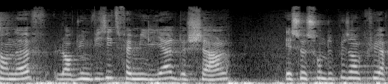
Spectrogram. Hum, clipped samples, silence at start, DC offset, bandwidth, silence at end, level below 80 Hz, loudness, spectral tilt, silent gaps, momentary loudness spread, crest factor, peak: none; 0.3%; 0 s; under 0.1%; 16.5 kHz; 0 s; -14 dBFS; -13 LUFS; -4 dB/octave; none; 5 LU; 10 dB; 0 dBFS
